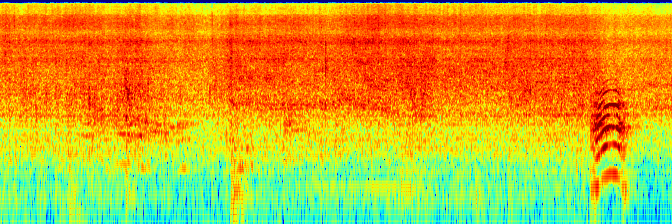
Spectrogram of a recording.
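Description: Food fries in an open pan, a loud, close, continuous hissing sizzle that barely varies, with a brief squeaky chirp near the end.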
